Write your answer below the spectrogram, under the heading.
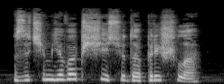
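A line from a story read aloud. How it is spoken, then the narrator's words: Bewildered speech. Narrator (Russian): растерянно проговорила Ботенко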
